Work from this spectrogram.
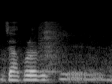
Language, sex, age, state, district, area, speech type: Odia, female, 18-30, Odisha, Jagatsinghpur, rural, spontaneous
